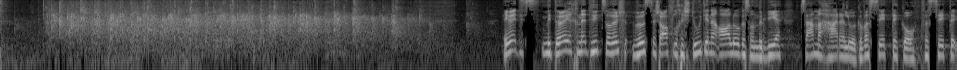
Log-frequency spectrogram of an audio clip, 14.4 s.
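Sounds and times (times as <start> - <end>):
audience applause: 0.0 - 6.7
speech: 7.6 - 14.3.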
